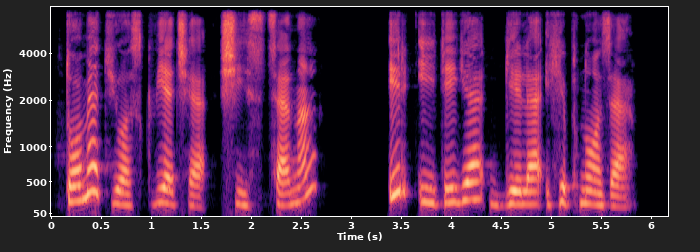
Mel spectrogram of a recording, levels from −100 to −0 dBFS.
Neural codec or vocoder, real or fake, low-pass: none; real; 7.2 kHz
